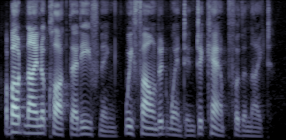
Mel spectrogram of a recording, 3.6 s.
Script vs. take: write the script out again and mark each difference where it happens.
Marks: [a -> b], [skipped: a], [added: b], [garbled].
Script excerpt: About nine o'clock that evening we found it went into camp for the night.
About nine o'clock that evening we found it went into camp for the night.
